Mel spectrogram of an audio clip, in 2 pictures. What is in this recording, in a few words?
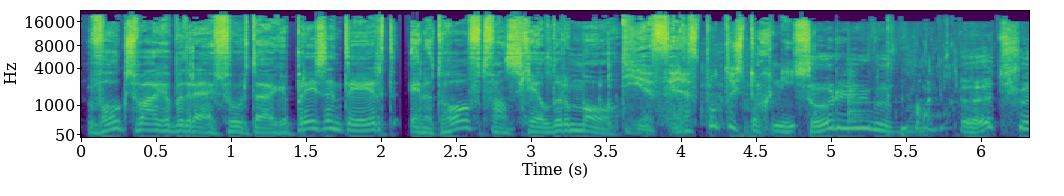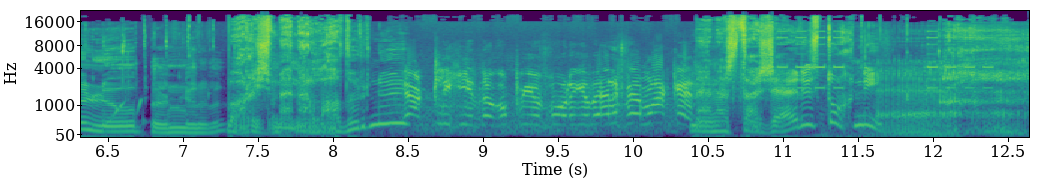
Radiospot; Volkswagen Bedrijfsvoertuigen; saloncampagne; voltage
